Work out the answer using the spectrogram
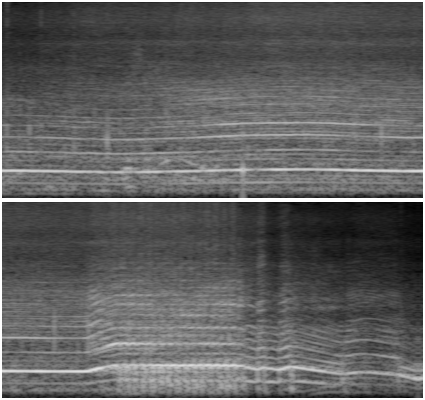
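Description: Motorcycle engine held at high revs during a rear-wheel burnout: a steady high note for about four seconds, then it climbs higher, wavers and falls away near the end.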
